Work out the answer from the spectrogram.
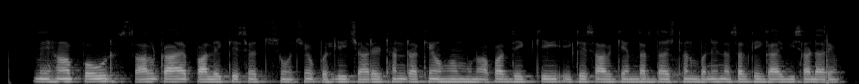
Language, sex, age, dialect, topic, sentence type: Chhattisgarhi, male, 18-24, Western/Budati/Khatahi, agriculture, statement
